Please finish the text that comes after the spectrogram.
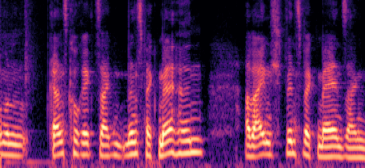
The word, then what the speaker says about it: McMahon: Also Man wie Mann, Mensch. Man spricht so aus, Vince McMahon, so vielleicht kann man ganz korrekt sagen, Vince McMahon.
